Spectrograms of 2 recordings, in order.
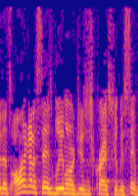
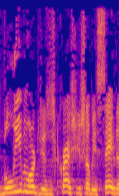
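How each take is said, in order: First: Quick, offhand and dismissive; glib quote. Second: High, loud and emphatic, each word driven home; fervent proclamation. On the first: Retold or imitated. Preacher mimicking people who reduce the gospel to a slogan, quick and glib. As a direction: rattle it off like a throwaway slogan. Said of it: "Sometimes people say". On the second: Acted. Preacher proclaiming the gospel to the congregation, fervent and loud. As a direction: proclaim it like the heart of the sermon.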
